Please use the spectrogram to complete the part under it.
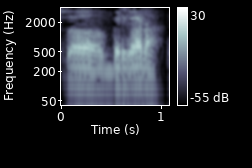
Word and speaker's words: Vergara: My name is Jose, and my last name is Vergara. That's Diaz Victor, E-R-G-A-R-A. – Okay, V-R-G-A-R-A? – Yeah, B-E-R-G-A-R-A, Vergara.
